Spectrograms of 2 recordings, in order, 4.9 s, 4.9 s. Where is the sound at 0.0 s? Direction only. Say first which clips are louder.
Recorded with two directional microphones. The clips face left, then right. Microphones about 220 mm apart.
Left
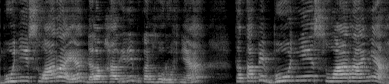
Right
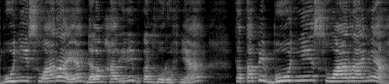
Right 6 dB; 50° right (ahead or behind).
